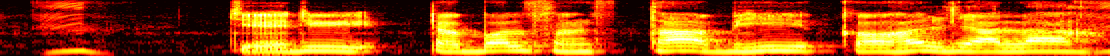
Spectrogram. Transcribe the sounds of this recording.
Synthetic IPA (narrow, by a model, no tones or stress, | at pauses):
t͡ʃḛːɾiʈəbəlsə̃nst̪ʰabʱikəɦəld͡ʒaːlaː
